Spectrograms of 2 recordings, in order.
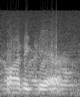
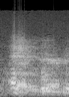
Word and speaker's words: croix de guerre: Croix de guerre. – Croix de guerre, but they, I think they pronounce it croix de guerre.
